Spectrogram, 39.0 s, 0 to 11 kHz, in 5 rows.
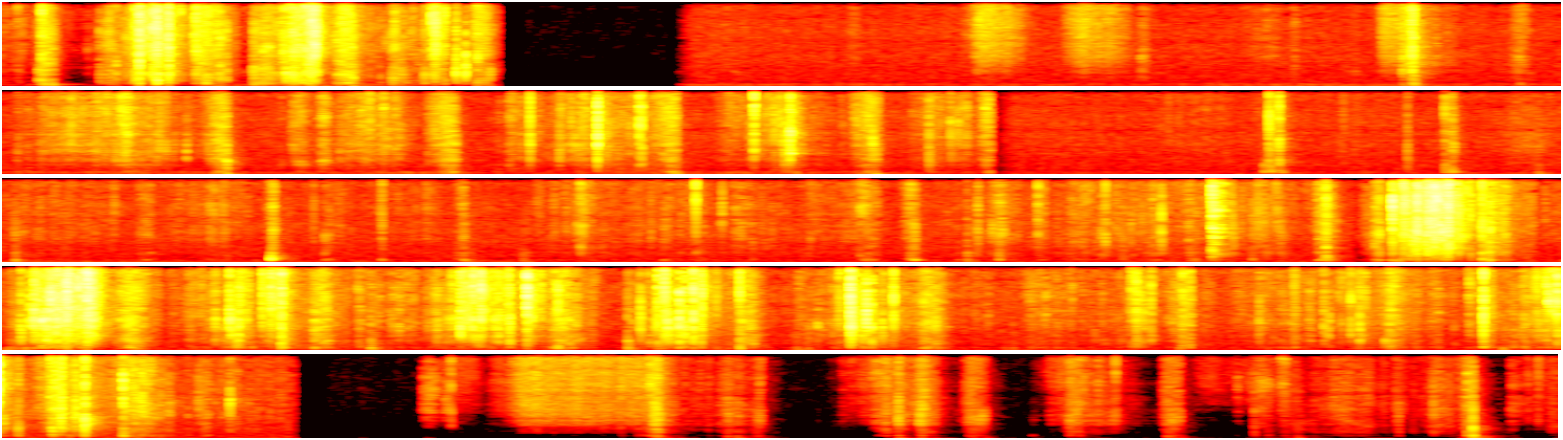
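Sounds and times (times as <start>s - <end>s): slime crust crackling: 0.0s - 2.5s, 6.9s - 12.8s, 13.6s - 32.7s.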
